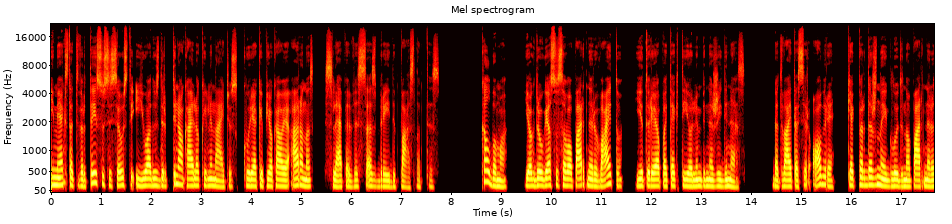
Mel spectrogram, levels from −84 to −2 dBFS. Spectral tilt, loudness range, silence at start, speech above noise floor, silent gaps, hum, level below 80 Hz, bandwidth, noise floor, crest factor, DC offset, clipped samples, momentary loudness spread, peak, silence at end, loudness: -5.5 dB/octave; 5 LU; 0 s; over 72 dB; 3.74-3.84 s, 5.25-5.45 s, 7.76-8.59 s, 9.16-9.43 s, 11.47-11.64 s, 13.89-14.39 s, 15.71-15.92 s; none; -66 dBFS; over 20 kHz; under -90 dBFS; 18 dB; under 0.1%; under 0.1%; 10 LU; -2 dBFS; 0 s; -19 LUFS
